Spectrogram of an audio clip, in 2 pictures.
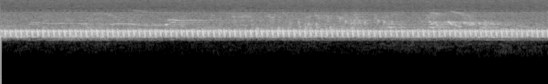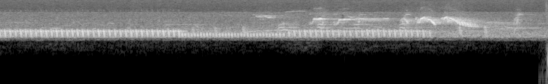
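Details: A European nightjar in summer, perched in a large oak, churrs in a rapid mechanical trill held unbroken for seven seconds, dropping slightly in pitch, then cutting off abruptly as a person approaches; faint chirps of other birds near the end.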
